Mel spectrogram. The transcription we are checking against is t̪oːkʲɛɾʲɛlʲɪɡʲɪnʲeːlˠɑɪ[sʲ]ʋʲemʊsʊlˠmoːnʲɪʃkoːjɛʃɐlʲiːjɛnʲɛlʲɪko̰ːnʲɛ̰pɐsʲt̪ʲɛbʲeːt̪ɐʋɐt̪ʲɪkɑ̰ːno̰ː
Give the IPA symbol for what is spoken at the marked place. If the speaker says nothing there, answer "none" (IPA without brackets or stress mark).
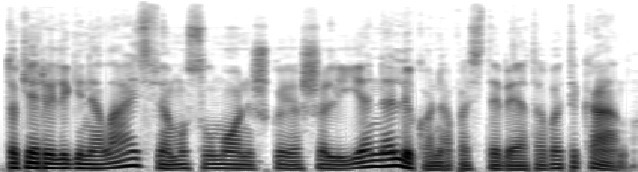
sʲ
